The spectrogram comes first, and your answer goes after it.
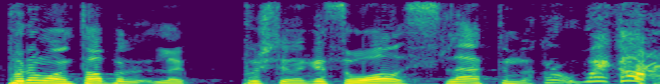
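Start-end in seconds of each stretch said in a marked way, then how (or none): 2.7-3.2 high-pitched mock yell; urgent, high slap-accompanying cry; retold wake-up yell. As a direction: re-enact snapping someone out of panic. Retold slapping a panicked man.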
